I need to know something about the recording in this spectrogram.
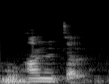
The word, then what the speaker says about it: অঞ্চল: হ্যাঁ, আর এটি হচ্ছে একটি উচ্চারিত রূপ, ইঁউ এর উচ্চারণ ন এর মতো হবে। ঠিক আছে, সেই হিসেবে আমরা এই এর উচ্চারণ করব অঞ্চল।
